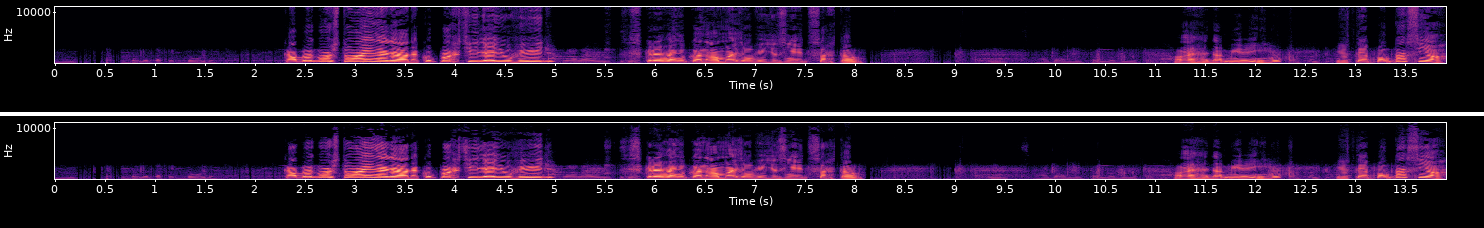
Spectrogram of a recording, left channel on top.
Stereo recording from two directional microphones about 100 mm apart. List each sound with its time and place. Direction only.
2.2 s speech: 15° left (ahead or behind)
5.3 s speech: centre (ahead or behind)
9.3 s radio: 10° left (ahead or behind)
12.3 s speech: 20° left (ahead or behind)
